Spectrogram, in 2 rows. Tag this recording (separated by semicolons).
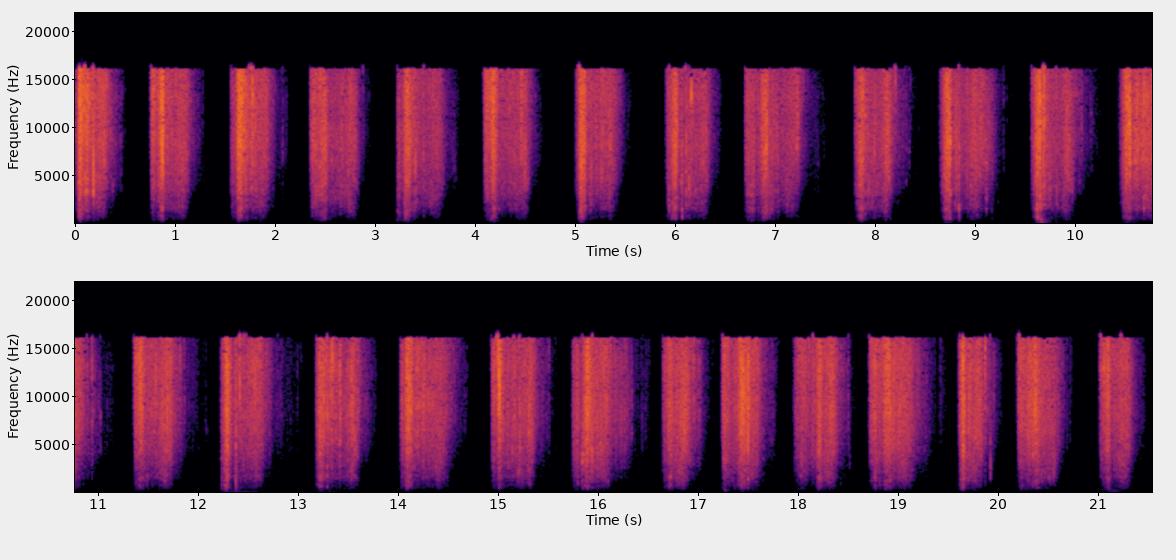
Boots; Dirt; Foley; Footstep; Footsteps; Grass; Ground; Leather; Microphone; NTG4; Paper; Path; Pathway; Rode; Rubber; Run; Running; Shoes; Stroll; Strolling; Studio; Styrofoam; Tape; Walk; Walking; effect; sound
